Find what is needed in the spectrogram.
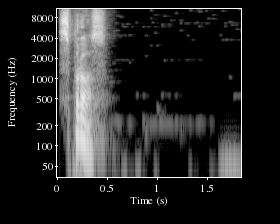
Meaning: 1. asking (the action of the verb to спрашивать (sprašivatʹ), спросить (sprositʹ)) 2. demand (for something) 3. demand (for responsibility)
- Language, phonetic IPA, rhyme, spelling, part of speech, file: Russian, [spros], -os, спрос, noun, Ru-спрос.ogg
